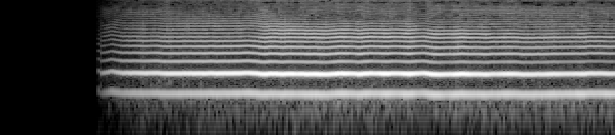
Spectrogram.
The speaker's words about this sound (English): God. Blasted mosquito. Got under the knitting.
